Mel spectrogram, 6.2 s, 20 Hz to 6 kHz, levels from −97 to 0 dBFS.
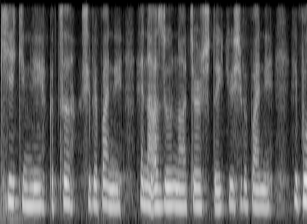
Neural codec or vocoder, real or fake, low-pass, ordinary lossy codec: none; real; 5.4 kHz; none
